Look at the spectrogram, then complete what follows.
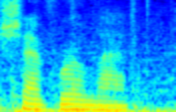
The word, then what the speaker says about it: Chevrolet: Volkswagen let's talk about Chevrolet an American brand the correct pronunciation is Chevrolet with the emphasis on the second syllable many people mispronounce it is Chevrolet now let's look at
